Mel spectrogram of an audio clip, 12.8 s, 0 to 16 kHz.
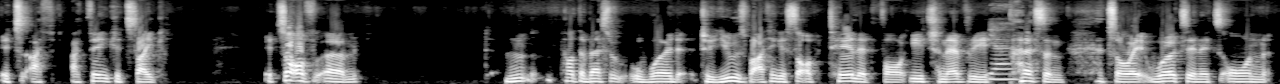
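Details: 25-year-old man with stammering (stuttering) since early childhood, which he says began after an asthma attack; he experiences blocks and manages them with breathing methods and pauses; stuttering.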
